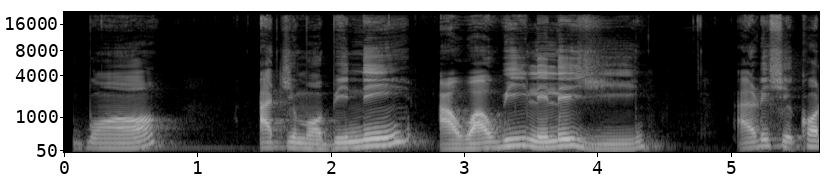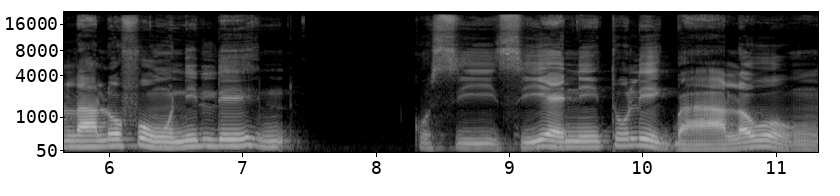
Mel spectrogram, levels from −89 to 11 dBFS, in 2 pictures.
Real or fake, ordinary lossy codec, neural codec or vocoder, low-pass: real; none; none; none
